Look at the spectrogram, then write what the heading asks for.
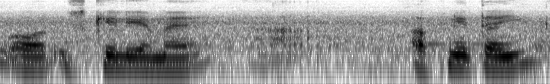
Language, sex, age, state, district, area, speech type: Urdu, male, 18-30, Delhi, South Delhi, urban, spontaneous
